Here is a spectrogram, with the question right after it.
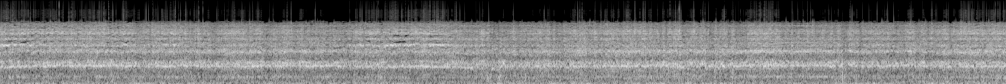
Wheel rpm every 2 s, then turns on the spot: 220, 220, 210, 210, 230.
none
